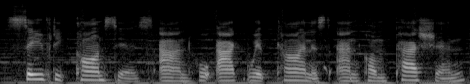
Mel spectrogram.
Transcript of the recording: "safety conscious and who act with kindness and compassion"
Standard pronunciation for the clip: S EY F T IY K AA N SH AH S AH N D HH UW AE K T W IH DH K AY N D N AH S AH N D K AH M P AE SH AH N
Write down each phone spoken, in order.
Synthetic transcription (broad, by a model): S EY F T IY K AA N S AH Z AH N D HH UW AE K T W IH DH K AY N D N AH S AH N K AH M P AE SH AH N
